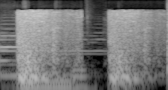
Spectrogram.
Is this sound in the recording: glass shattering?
yes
